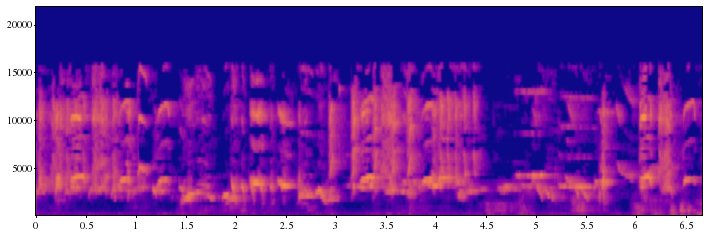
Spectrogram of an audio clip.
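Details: Horsfield's bush lark in Cibitung singing a rapid, varied, high-pitched, almost continuous song of chirps, trills and slurred whistles; other small birds may be singing along.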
